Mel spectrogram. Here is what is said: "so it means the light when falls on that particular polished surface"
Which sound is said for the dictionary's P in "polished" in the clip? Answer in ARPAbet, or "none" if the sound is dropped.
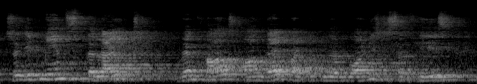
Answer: B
